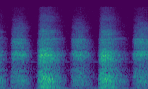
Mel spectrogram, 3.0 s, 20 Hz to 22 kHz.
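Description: Heavy, rhythmic breathing after an intense indoor rowing workout of eight two-minute intervals, with loud alternating inhales and exhales repeating about every 1.2 seconds, close and alone.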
